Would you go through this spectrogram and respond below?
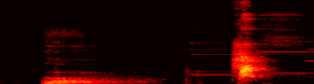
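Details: Beau, a dog, barking at the UPS truck in his yard: a low, drawn-out rumbling sound fades away, then after a short pause comes a single sharp, loud bark.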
